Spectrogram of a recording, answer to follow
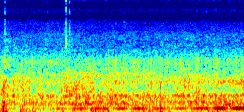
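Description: Ecotric dual-hub-motor e-bike riding along a paved road: a steady hum with a faint constant tone, plus tyre and wind noise.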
